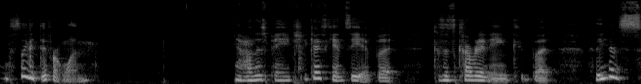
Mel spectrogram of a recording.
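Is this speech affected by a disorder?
No.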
